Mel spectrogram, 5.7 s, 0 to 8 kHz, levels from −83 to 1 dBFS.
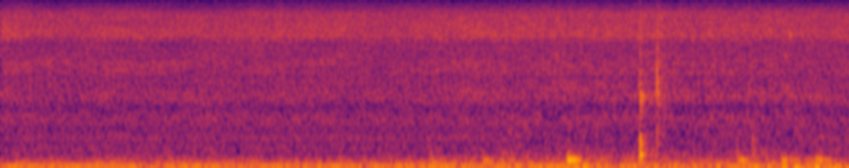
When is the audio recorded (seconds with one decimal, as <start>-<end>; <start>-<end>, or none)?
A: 3.3-5.3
